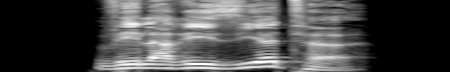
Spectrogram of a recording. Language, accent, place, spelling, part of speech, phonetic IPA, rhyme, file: German, Germany, Berlin, velarisierte, adjective / verb, [velaʁiˈziːɐ̯tə], -iːɐ̯tə, De-velarisierte.ogg
- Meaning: inflection of velarisieren: 1. first/third-person singular preterite 2. first/third-person singular subjunctive II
